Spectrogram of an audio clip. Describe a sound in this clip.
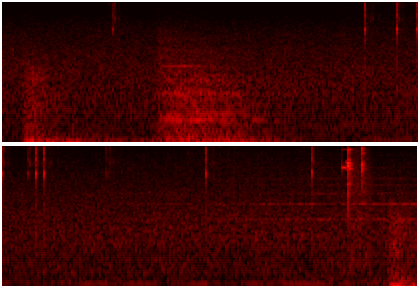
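Soft interface clicks tick as a menu cursor moves between items.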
